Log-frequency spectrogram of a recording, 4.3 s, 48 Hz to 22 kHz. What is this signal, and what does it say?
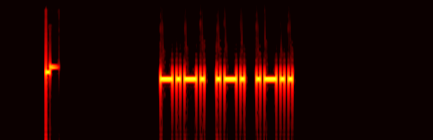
Morse code, heard as a keyed tone, about 30 wpm, 700 Hz. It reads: CRL
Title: USA Call Sign Postfixes - 3 Letters 30wpm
